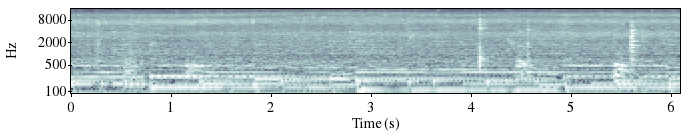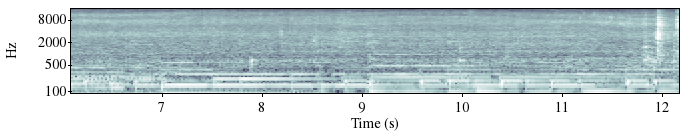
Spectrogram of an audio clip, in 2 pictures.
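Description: Curry leaves and urad dal fry in hot oil for an Indian amla (gooseberry) pickle, a loud, continuous close sizzle with occasional stirring, no voices heard.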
